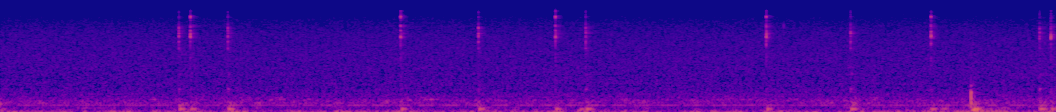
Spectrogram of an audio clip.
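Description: Computer mouse clicking: about ten short, irregularly spaced clicks over a faint, steady low hum.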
